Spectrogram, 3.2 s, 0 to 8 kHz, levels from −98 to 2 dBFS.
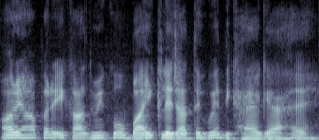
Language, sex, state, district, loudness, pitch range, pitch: Hindi, male, Uttar Pradesh, Lucknow, -19 LUFS, 125-155 Hz, 135 Hz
